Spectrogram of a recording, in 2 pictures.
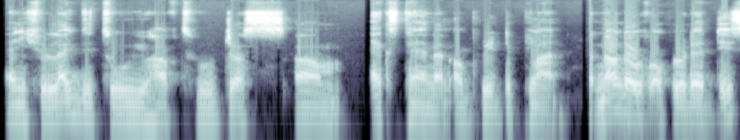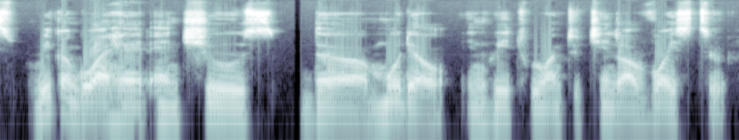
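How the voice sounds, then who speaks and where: A man hosting a casual software tutorial, explaining in a loose, unscripted and slightly hesitant way. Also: deep voice, fairly even intonation, moderate pace, hardly any pauses, no echo. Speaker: host of a tech tutorial channel. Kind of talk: casual screen-share tutorial narration.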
